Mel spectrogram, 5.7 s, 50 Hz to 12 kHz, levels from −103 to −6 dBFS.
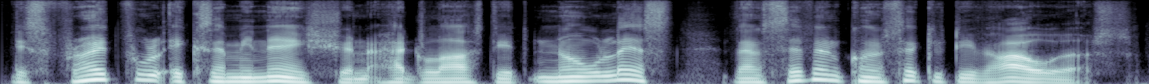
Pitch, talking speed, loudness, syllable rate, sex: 120 Hz, 115 wpm, -19 LUFS, 4.2 syllables/s, male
